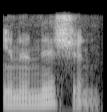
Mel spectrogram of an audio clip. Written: inanition

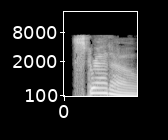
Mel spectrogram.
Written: stretto

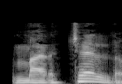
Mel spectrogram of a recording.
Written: marcello

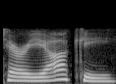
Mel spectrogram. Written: teriyaki

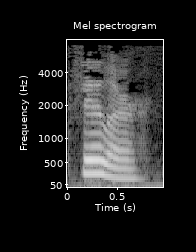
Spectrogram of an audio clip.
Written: thiller

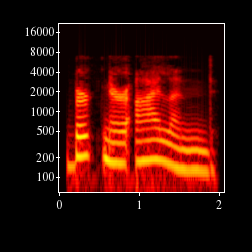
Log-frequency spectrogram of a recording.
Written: berkner island

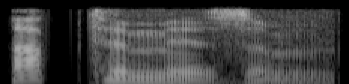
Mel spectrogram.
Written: optimism

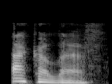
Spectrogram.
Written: acaleph

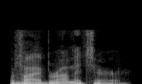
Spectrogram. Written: vibrometer

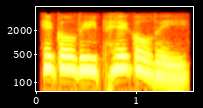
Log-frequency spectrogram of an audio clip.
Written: higgledy-piggledy

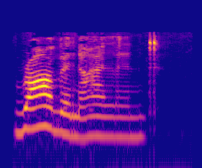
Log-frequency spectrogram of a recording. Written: robben island

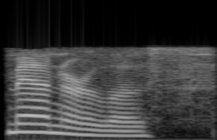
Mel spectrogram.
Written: mannerless

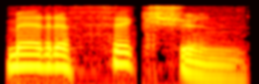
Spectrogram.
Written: metafiction

